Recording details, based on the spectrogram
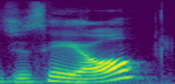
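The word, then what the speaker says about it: じゅう: 뉴 장음으로 발음해 주셔야 돼요.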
